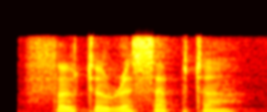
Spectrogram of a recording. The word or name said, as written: photoreceptor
